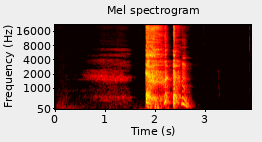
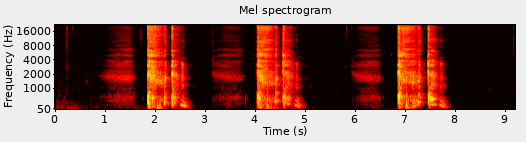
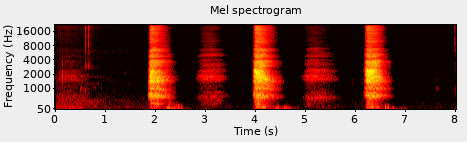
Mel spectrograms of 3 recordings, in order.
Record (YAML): cough_length: 3.9 s
cough_amplitude: 32768
cough_signal_mean_std_ratio: 0.31
three_cough_length: 9.2 s
three_cough_amplitude: 32768
three_cough_signal_mean_std_ratio: 0.33
exhalation_length: 8.0 s
exhalation_amplitude: 32768
exhalation_signal_mean_std_ratio: 0.29
survey_phase: beta (2021-08-13 to 2022-03-07)
age: 45-64
gender: Female
wearing_mask: 'No'
symptom_none: true
smoker_status: Current smoker (1 to 10 cigarettes per day)
respiratory_condition_asthma: false
respiratory_condition_other: false
recruitment_source: REACT
submission_delay: 1 day
covid_test_result: Negative
covid_test_method: RT-qPCR
influenza_a_test_result: Negative
influenza_b_test_result: Negative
